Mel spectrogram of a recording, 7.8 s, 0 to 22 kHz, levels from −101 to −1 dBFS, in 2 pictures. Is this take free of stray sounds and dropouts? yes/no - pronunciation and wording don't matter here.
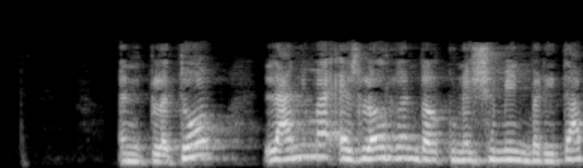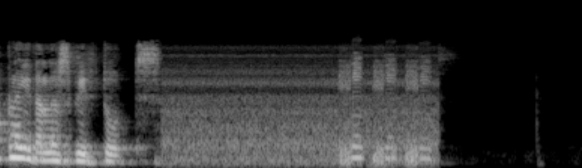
no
